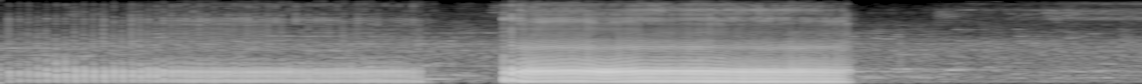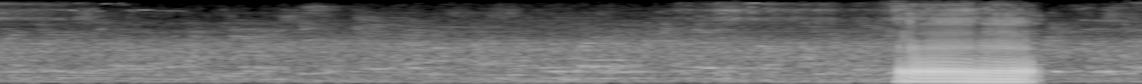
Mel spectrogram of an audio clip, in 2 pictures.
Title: frenchbulldog Snoring ❤️ #nature #doglover #highlights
